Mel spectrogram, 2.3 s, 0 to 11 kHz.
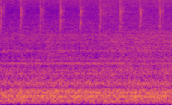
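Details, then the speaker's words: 12V diesel heater with bodged 24V fuel pump, warming up toward 110 outlet temperature before running even faster: steady fan rush, crisp pump tick almost 4/s; normal running at high fan speed. "so it'll run like that until the output temperature gets to 110 and then it goes even faster again it's a strange setup but i mean it works it does the thing"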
